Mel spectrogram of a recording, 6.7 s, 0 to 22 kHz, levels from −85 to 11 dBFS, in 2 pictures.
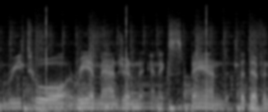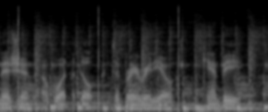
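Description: There's a sharp snap at 0.58, 1.58, 2.58, 3.58, 4.58 and 5.58 s, one per second: file header played as audio, with each one-second piece's header bytes playing as samples.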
